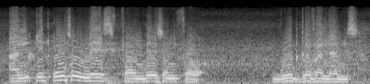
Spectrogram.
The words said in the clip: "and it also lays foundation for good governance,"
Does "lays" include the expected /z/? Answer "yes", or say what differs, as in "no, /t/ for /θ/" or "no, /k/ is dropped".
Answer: no, /s/ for /z/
